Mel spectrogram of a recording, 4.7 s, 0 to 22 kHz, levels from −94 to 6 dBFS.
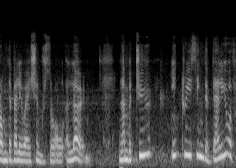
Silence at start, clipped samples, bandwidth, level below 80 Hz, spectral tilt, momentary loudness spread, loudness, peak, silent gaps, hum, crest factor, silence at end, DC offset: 0 s; under 0.1%; 7.8 kHz; -60 dBFS; -7.5 dB/octave; 9 LU; -21 LUFS; -8 dBFS; none; none; 14 dB; 0.05 s; under 0.1%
